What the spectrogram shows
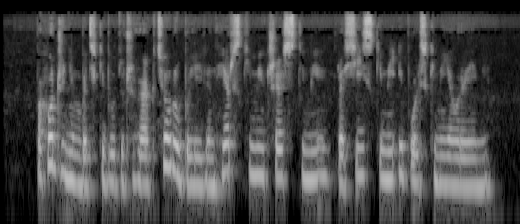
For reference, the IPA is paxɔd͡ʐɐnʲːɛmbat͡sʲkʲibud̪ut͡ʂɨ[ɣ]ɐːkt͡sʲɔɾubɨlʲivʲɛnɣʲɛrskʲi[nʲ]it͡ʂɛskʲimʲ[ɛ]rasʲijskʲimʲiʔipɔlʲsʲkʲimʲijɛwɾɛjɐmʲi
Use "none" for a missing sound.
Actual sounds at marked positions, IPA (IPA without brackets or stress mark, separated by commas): ɣ, mʲ, i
